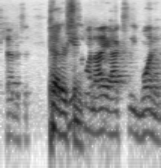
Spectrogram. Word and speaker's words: Pederson: Actually, I always want to say Peterson, but I know it's Pederson.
